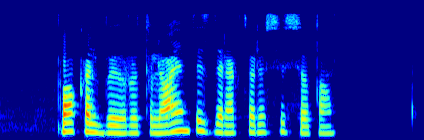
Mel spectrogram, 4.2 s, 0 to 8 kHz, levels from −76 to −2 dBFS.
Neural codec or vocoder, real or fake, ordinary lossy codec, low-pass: vocoder, 24 kHz, 100 mel bands, Vocos; fake; MP3, 24 kbps; 7.2 kHz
